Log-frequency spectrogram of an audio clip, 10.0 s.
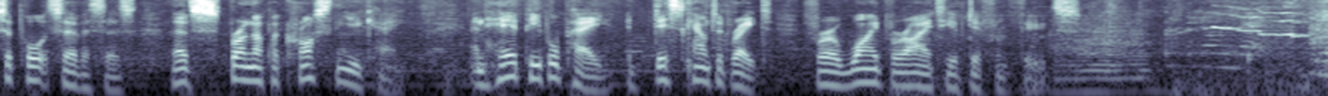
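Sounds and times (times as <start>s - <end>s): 
speech: 0.0s - 8.5s
noisy door opening: 7.6s - 9.9s.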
